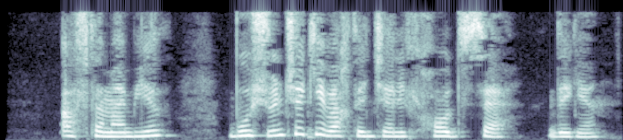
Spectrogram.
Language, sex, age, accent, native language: Uzbek, female, 18-24, Buxoro, Uzbek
